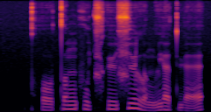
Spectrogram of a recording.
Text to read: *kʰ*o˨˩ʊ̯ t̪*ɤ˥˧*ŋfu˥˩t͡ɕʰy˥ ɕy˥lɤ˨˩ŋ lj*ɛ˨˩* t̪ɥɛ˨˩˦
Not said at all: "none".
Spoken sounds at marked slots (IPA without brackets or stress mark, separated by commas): kʰ, ɤ˥, ɛ˥˩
